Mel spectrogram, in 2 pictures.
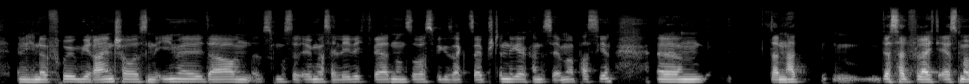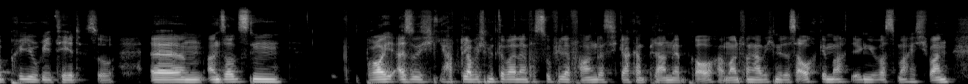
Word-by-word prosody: Wenn 115 Hz, -, -2 dB
ich 115 Hz, -, 0 dB
in 115 Hz, -, +4 dB
der 115 Hz, -1 st, +2 dB
Früh 125 Hz, +2 st, -1 dB
irgendwie 120 Hz, 0 st, +1 dB
reinschaue, 120 Hz, +2 st, +2 dB
ist 120 Hz, -, -4 dB
'ne 115 Hz, -2 st, -2 dB
E-Mail 125 Hz, -1 st, +1 dB
da 120 Hz, 0 st, +1 dB
und 115 Hz, -2 st, -1 dB
es -, -, -11 dB
muss 120 Hz, 0 st, -6 dB
halt 115 Hz, -, -6 dB
irgendwas 120 Hz, 0 st, -2 dB
erledigt 125 Hz, +3 st, -5 dB
werden 115 Hz, +1 st, 0 dB
und 115 Hz, 0 st, -2 dB
so 120 Hz, -1 st, -5 dB
was, 120 Hz, 0 st, 0 dB
wie 115 Hz, -, -7 dB
gesagt, 110 Hz, -1 st, -4 dB
als -, -, -10 dB
Selbstständiger 120 Hz, +2 st, -1 dB
kann 115 Hz, -, -5 dB
es 115 Hz, -, -3 dB
ja -, -, -4 dB
immer 115 Hz, +2 st, -3 dB
passieren. 130 Hz, +3 st, -4 dB, 0.4 s
Ähm, 120 Hz, -1 st, +4 dB, 0.6 s
dann 115 Hz, +1 st, +4 dB
hat 115 Hz, 0 st, -1 dB, 0.2 s
hm, 240 Hz, +1 st, -13 dB
das -, -, +6 dB
hat 130 Hz, -3 st, +3 dB
vielleicht 115 Hz, -1 st, +5 dB
erst 115 Hz, 0 st, +1 dB
mal 115 Hz, -, +4 dB
Priorität, 110 Hz, -3 st, -3 dB
so. 100 Hz, -1 st, -9 dB, 0.3 s
Ähm, 110 Hz, 0 st, +5 dB
ansonsten 120 Hz, 0 st, +3 dB, 0.6 s
b -, -, -20 dB, 0.2 s
brauche 115 Hz, +1 st, +8 dB
ich 125 Hz, -, -2 dB
also 115 Hz, +1 st, +1 dB
ich 115 Hz, 0 st, -6 dB
habe, 120 Hz, 0 st, -8 dB
glaube 115 Hz, -2 st, +2 dB
ich, 115 Hz, -, -7 dB
mittlerweile 115 Hz, -2 st, -1 dB
einfach 115 Hz, +2 st, -8 dB
so 125 Hz, +1 st, -1 dB
viel 120 Hz, 0 st, -7 dB
Erfahrung, 110 Hz, -1 st, -3 dB
dass 110 Hz, 0 st, -5 dB
ich -, -, -13 dB
gar 105 Hz, -, -3 dB
keinen 105 Hz, -1 st, -6 dB
Plan 100 Hz, +1 st, -3 dB
mehr 100 Hz, -1 st, -4 dB
brauche. 100 Hz, -4 st, -2 dB
Am 100 Hz, -, -4 dB
Anfang 110 Hz, +1 st, -3 dB
habe 105 Hz, 0 st, -2 dB
ich 110 Hz, -, -13 dB
mir 115 Hz, -, -3 dB
das 110 Hz, +1 st, -3 dB
auch -, -, 0 dB
gemacht, 115 Hz, 0 st, -3 dB
irgendwie 115 Hz, -1 st, -5 dB
was 110 Hz, 0 st, -4 dB
mache 110 Hz, +2 st, -7 dB
ich 120 Hz, +1 st, -10 dB
wann. 115 Hz, +3 st, 0 dB
115 Hz, 235 wpm, -23 LUFS, 110-120 Hz, 0.6 s, brauche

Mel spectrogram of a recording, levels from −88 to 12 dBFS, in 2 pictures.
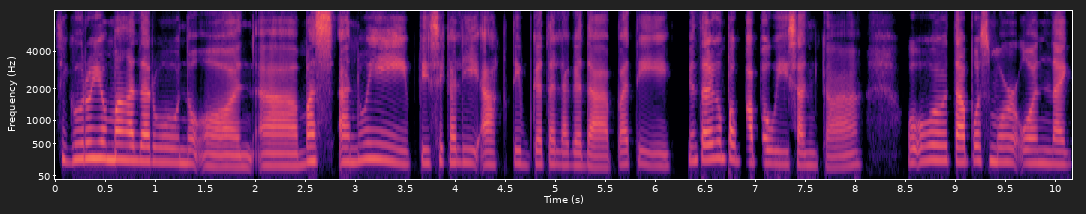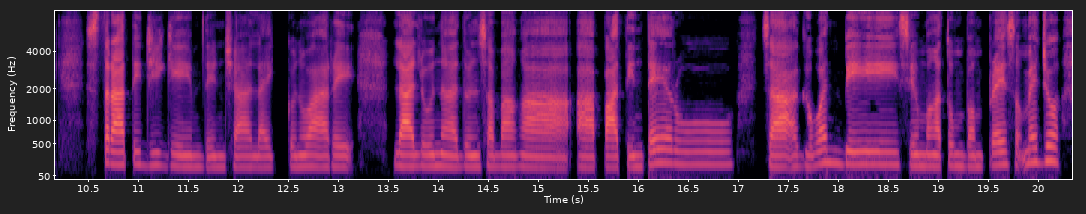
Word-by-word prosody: Siguro 250 Hz, +1 st, -4 dB
yung 265 Hz, -1 st, +2 dB
mga 250 Hz, -1 st, +4 dB
laro 215 Hz, -2 st, -1 dB
noon, 160 Hz, -5 st, -3 dB
ah, 170 Hz, 0 st, +1 dB
mas 230 Hz, 0 st, +9 dB
ano, 220 Hz, +3 st, -1 dB
eh, 235 Hz, -6 st, +1 dB
physically 210 Hz, -1 st, 0 dB
active 185 Hz, 0 st, -3 dB
ka 190 Hz, +3 st, -4 dB
talaga 175 Hz, -2 st, -5 dB
dapat, 160 Hz, +3 st, -1 dB
eh. 170 Hz, -3 st, -5 dB, 0.2 s
Yung 230 Hz, -, -7 dB
talagang 255 Hz, +2 st, +2 dB
pagpapawisan 195 Hz, -6 st, +1 dB
ka, 155 Hz, +5 st, -6 dB, 0.5 s
oo. 235 Hz, +3 st, -2 dB
Tapos, 225 Hz, +1 st, +3 dB
more 215 Hz, -1 st, -4 dB
on 205 Hz, 0 st, -4 dB
like 190 Hz, -1 st, +1 dB, 0.3 s
strategy 185 Hz, -3 st, +3 dB
game 155 Hz, -1 st, -5 dB
din 150 Hz, 0 st, -10 dB
siya. 150 Hz, 0 st, -3 dB
Like 150 Hz, 0 st, -8 dB
kunwari 155 Hz, 0 st, -3 dB, 0.5 s
lalo 160 Hz, 0 st, +4 dB
na 160 Hz, -2 st, -3 dB
do'n 155 Hz, 0 st, -6 dB
sa 155 Hz, 0 st, +2 dB
mga, 155 Hz, 0 st, -3 dB, 0.4 s
ah, 145 Hz, -1 st, +1 dB
patintero, 185 Hz, +5 st, -2 dB, 0.2 s
sa 155 Hz, 0 st, +4 dB
agawan 190 Hz, +7 st, -4 dB
base, 185 Hz, -2 st, +2 dB
yung 165 Hz, -, -8 dB
mga 160 Hz, -1 st, -1 dB
tumbang 160 Hz, -1 st, -8 dB
preso. 175 Hz, +3 st, +1 dB
Medyo, 215 Hz, +2 st, 0 dB
185 Hz, 135 wpm, -23 LUFS, 160-210 Hz, 0.5 s, mas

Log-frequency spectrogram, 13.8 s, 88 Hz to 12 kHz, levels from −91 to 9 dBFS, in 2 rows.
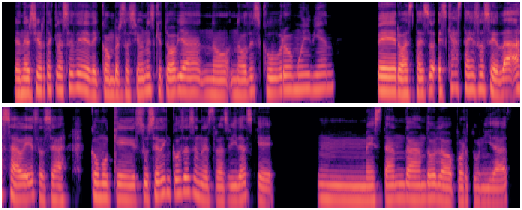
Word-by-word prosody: tener 145 Hz, 0 st, +3 dB
cierta 165 Hz, +3 st, 0 dB
clase 170 Hz, +2 st, 0 dB
de 180 Hz, -3 st, +2 dB
de 135 Hz, -2 st, 0 dB
conversaciones 145 Hz, +3 st, -1 dB
que 165 Hz, -, -5 dB
todavía 155 Hz, +1 st, +2 dB
no 135 Hz, 0 st, -2 dB
no 135 Hz, -1 st, -1 dB
descubro 160 Hz, +2 st, -1 dB
muy 175 Hz, +1 st, -1 dB
bien, 180 Hz, +2 st, -4 dB, 0.6 s
pero 155 Hz, -2 st, +7 dB
hasta 145 Hz, +1 st, +1 dB
eso, 160 Hz, +3 st, +3 dB
es 150 Hz, 0 st, +1 dB
que -, -, -7 dB
hasta 180 Hz, -1 st, -1 dB
eso 175 Hz, +1 st, 0 dB
se 165 Hz, -5 st, +3 dB
da, 150 Hz, +5 st, +5 dB
¿sabes? 155 Hz, -3 st, 0 dB
O 140 Hz, -, -3 dB
sea, 130 Hz, -1 st, -3 dB, 0.3 s
como 150 Hz, -2 st, 0 dB
que 135 Hz, -2 st, -1 dB
suceden 160 Hz, +6 st, -1 dB
cosas 190 Hz, +2 st, -2 dB
en 170 Hz, -5 st, -3 dB
nuestras 130 Hz, -1 st, -4 dB
vidas 135 Hz, +3 st, -3 dB
que, 120 Hz, -4 st, -5 dB, 0.6 s
mm, 145 Hz, -, -7 dB, 0.6 s
me 130 Hz, 0 st, -1 dB
están 135 Hz, +2 st, -2 dB
dando 140 Hz, +1 st, +1 dB
la 130 Hz, -3 st, 0 dB
oportunidad 120 Hz, 0 st, -5 dB
145 Hz, 170 wpm, -23 LUFS, 135-165 Hz, 0.6 s, pero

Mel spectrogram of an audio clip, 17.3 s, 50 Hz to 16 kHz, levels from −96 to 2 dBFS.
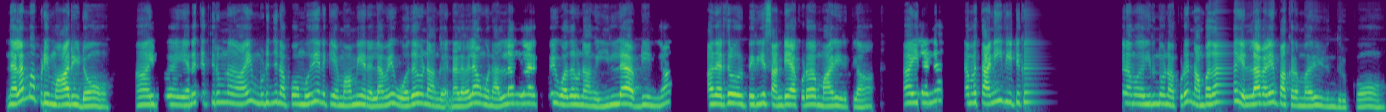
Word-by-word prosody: நிலைமை 360 Hz, -, +6 dB
அப்படி 285 Hz, -5 st, 0 dB
மாறிடும். 210 Hz, -5 st, +3 dB, 0.6 s
இப்போ 245 Hz, 0 st, -9 dB, 0.2 s
எனக்குத் 285 Hz, +5 st, -5 dB
திருமணம் 295 Hz, -2 st, -3 dB
ஆகி 280 Hz, +5 st, +2 dB
முடிஞ்சு 285 Hz, +2 st, -4 dB
நான் 255 Hz, -1 st, -3 dB
போகும்போது 255 Hz, +1 st, 0 dB
எனக்கு 275 Hz, -4 st, -6 dB
என் 225 Hz, -1 st, -3 dB
மாமியார் 235 Hz, 0 st, 0 dB
எல்லாமே 215 Hz, +5 st, 0 dB, 0.2 s
உதவுனாங்க. 240 Hz, -4 st, 0 dB
நல்லவேளை, 200 Hz, +6 st, +2 dB
அவங்க 245 Hz, -5 st, -2 dB
நல்லவங்களா 265 Hz, +5 st, +1 dB
இருக்கப்போயி, 260 Hz, +2 st, -6 dB
உதவுனாங்க. 230 Hz, -4 st, 0 dB, 0.2 s
இல்ல 250 Hz, +2 st, 0 dB, 0.2 s
அப்படின்னா, 225 Hz, +4 st, -4 dB, 0.5 s
அந்த 250 Hz, -, +3 dB
இடத்துல 270 Hz, +2 st, +3 dB
ஒரு 250 Hz, -, -4 dB
பெரிய 245 Hz, +2 st, +1 dB
சண்டையா 230 Hz, +1 st, +4 dB
கூட 230 Hz, +2 st, +1 dB, 0.2 s
மாறி 210 Hz, +1 st, +2 dB
இருக்கலாம். 190 Hz, 0 st, -5 dB, 0.4 s
அ -, -, +2 dB
இல்லைனா 290 Hz, +3 st, 0 dB, 0.3 s
நாம 275 Hz, +2 st, 0 dB
தனி 265 Hz, +4 st, +5 dB
வீட்டுக்குத் 300 Hz, +1 st, -3 dB, 1.1 s
தான் 285 Hz, -, -1 dB
நம்ம 265 Hz, -1 st, -3 dB
இருந்தோம்னா 255 Hz, -2 st, -1 dB
கூட 290 Hz, -, +1 dB
நம்ம 230 Hz, +2 st, +1 dB
தான் 305 Hz, +2 st, -2 dB
எல்லா 250 Hz, +3 st, +6 dB
வேலையும் 285 Hz, +2 st, +3 dB
பாக்குற 235 Hz, -3 st, +1 dB
மாதிரி 205 Hz, +2 st, 0 dB
இருந்திருக்கும். 185 Hz, +1 st, -6 dB
250 Hz, 160 wpm, -21 LUFS, 220-280 Hz, 1.1 s, நிலைமை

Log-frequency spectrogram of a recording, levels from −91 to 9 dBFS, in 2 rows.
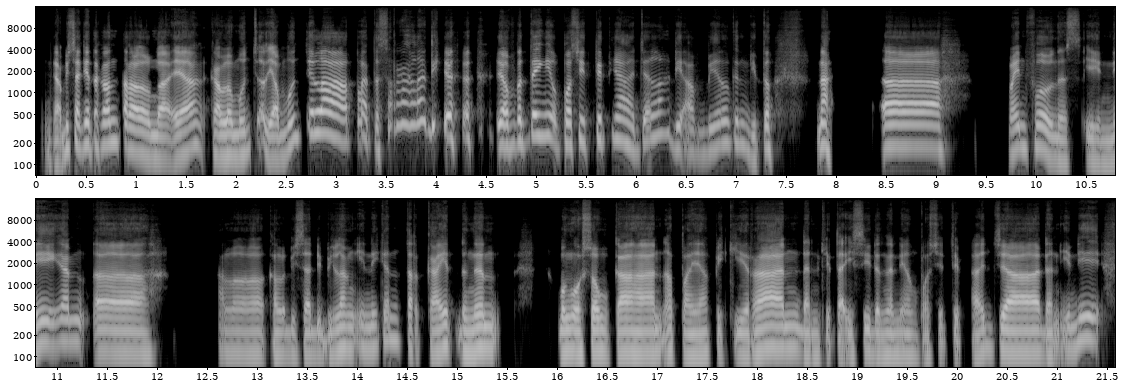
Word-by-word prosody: nggak -, -, 0 dB
bisa 170 Hz, +2 st, +2 dB
kita 190 Hz, -1 st, +3 dB
kontrol 165 Hz, -8 st, +3 dB
Mbak 120 Hz, -1 st, +3 dB
ya, 140 Hz, -, +6 dB, 0.2 s
kalau 135 Hz, 0 st, +3 dB
muncul 140 Hz, +5 st, -3 dB
ya 125 Hz, -, +4 dB
muncul 240 Hz, -, -2 dB
lah 250 Hz, -6 st, +6 dB
apa 240 Hz, -, -3 dB
terserahlah 360 Hz, -, -4 dB
dia, 395 Hz, +8 st, +2 dB, 0.5 s
yang 185 Hz, -1 st, +4 dB
penting 215 Hz, +5 st, +3 dB
ya -, -, -3 dB
positifnya 220 Hz, +3 st, -1 dB
aja 155 Hz, -, -4 dB
lah 260 Hz, +2 st, -5 dB
diambil, 170 Hz, +3 st, -5 dB
kan 200 Hz, -2 st, -7 dB
gitu. 155 Hz, +5 st, -3 dB, 0.5 s
Nah, -, -, +6 dB, 0.5 s
eee, 180 Hz, -1 st, +5 dB, 0.7 s
mindfulness 155 Hz, -, -2 dB
ini 120 Hz, +8 st, -1 dB
kan, 165 Hz, -1 st, -1 dB
eee, 115 Hz, -1 st, +3 dB, 0.7 s
kalau 115 Hz, 0 st, -4 dB
kalau 110 Hz, 0 st, -3 dB
bisa 110 Hz, 0 st, -3 dB
dibilang 120 Hz, +5 st, -2 dB
ini 130 Hz, 0 st, -3 dB
kan 170 Hz, +4 st, -6 dB
terkait 125 Hz, 0 st, -1 dB
dengan 130 Hz, +3 st, +1 dB, 0.6 s
mengosongkan 115 Hz, -1 st, +3 dB
apa 105 Hz, -3 st, -3 dB
ya, 105 Hz, +1 st, -1 dB
pikiran 120 Hz, +4 st, +2 dB
dan 105 Hz, -1 st, -4 dB
kita -, -, -3 dB
isi 110 Hz, +2 st, -5 dB
dengan 105 Hz, -1 st, -2 dB
yang 105 Hz, -1 st, -4 dB
positif -, -, -10 dB
aja, 115 Hz, +1 st, +4 dB
dan 110 Hz, -2 st, -3 dB
ini 175 Hz, +9 st, -2 dB
130 Hz, 140 wpm, -23 LUFS, 115-180 Hz, 0.7 s, ya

